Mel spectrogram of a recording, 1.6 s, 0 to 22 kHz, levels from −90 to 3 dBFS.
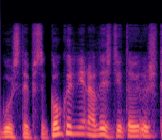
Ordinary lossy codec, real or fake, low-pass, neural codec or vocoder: MP3, 96 kbps; fake; 10.8 kHz; codec, 16 kHz in and 24 kHz out, 0.4 kbps, LongCat-Audio-Codec, four codebook decoder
